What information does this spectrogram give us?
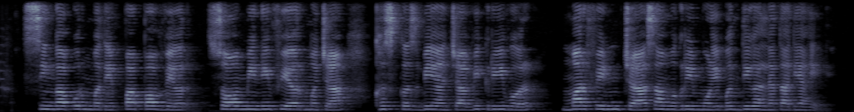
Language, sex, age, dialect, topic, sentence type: Marathi, female, 25-30, Northern Konkan, agriculture, statement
